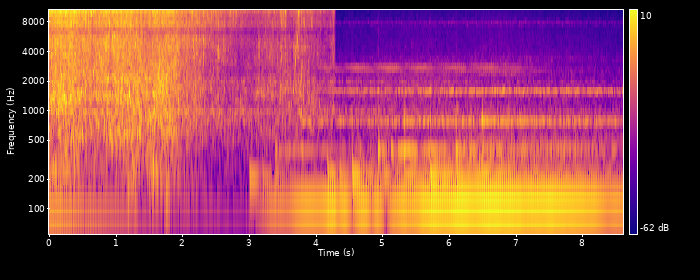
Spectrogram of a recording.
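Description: Rushing floodwater and wind noise on a body-worn camera microphone for about the first four seconds, which cuts off suddenly, leaving a steady ambient music drone of low held tones.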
